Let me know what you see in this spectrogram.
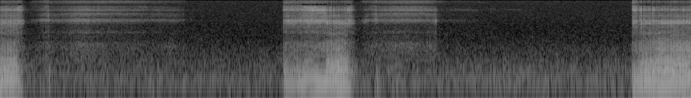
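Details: Sleeping bulldog napping after an idle day: loud, rough, rattling snores alternating with quieter breathing stretches; snoring.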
